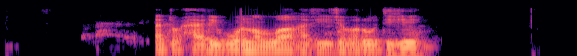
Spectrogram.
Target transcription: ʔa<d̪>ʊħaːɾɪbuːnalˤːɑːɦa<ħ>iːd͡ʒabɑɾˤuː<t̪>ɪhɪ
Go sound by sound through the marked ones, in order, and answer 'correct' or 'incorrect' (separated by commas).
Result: incorrect, incorrect, correct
